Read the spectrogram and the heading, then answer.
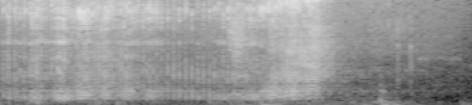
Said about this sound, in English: fart noise.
